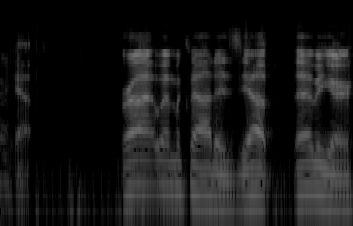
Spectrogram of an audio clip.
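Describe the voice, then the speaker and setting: Medium-pitched and ordinary in pitch variation, a man's voice comes through. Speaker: roleplay police training officer. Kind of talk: roleplay class briefing. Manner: loud.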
